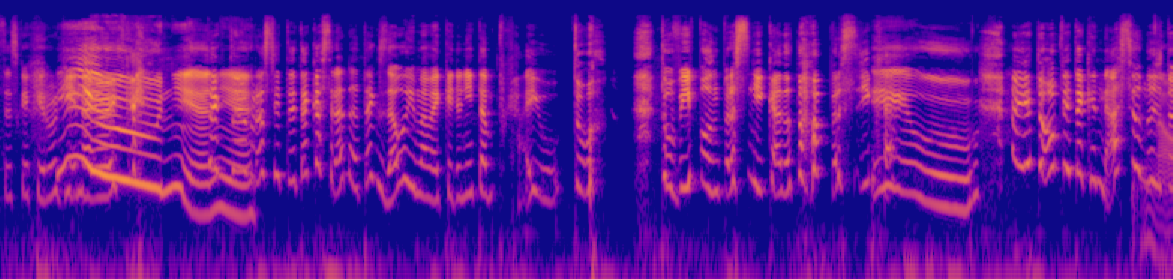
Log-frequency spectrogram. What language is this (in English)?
Slovak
